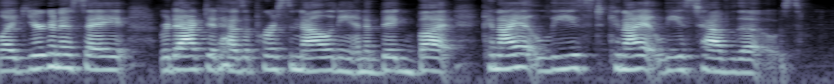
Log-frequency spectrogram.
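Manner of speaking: normal talking voice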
